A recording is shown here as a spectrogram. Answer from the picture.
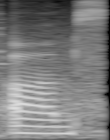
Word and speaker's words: Cinsault: It's spelled, and I hope I'm saying it right, Cinsault.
